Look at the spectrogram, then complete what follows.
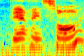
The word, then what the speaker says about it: veraison: That's what we call veraison here in Texas. I think they pronounce it veraison in French, but we're in Texas.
